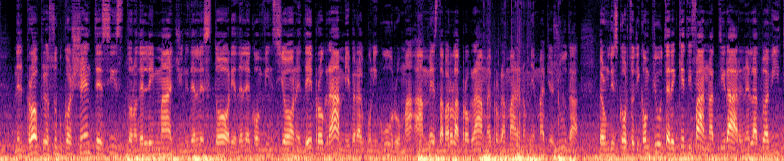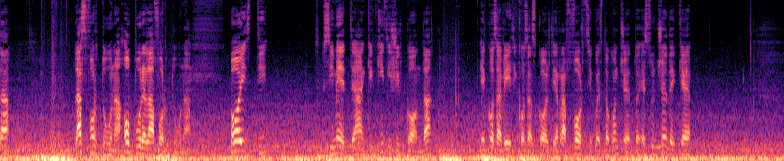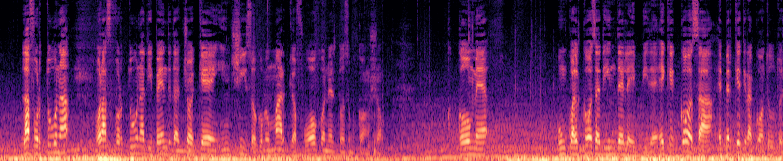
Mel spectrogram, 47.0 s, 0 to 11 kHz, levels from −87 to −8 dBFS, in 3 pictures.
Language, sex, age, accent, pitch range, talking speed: Italian, male, 50-69, native, 70-90 Hz, 125 wpm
